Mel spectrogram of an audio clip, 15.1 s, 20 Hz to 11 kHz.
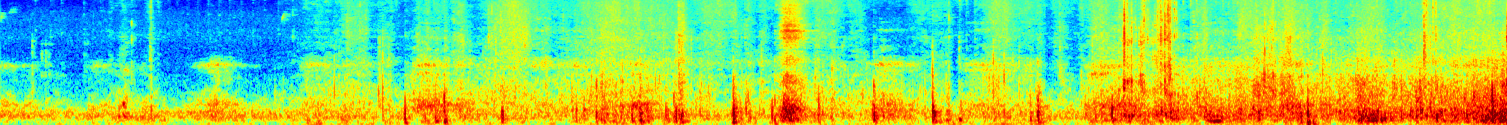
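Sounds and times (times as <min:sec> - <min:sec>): snow crunching under bike tyres: 0:09.7 - 0:15.0.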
